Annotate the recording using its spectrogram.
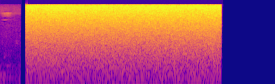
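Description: Television static: a steady, even hiss of white noise that starts abruptly about half a second in and cuts off suddenly near the end.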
